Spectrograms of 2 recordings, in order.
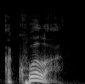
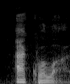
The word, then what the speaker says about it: Aquila: Now you might know this constellation as Aquila, but the correct pronunciation is actually Aquila.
